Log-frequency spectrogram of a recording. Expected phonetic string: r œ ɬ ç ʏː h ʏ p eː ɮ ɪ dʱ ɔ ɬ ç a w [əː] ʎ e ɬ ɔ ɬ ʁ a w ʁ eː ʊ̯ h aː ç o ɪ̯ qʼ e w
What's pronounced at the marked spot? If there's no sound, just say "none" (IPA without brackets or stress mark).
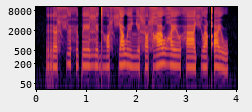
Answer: ɪː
